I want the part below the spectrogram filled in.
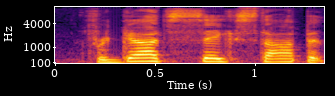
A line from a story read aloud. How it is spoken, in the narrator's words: Lindy said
